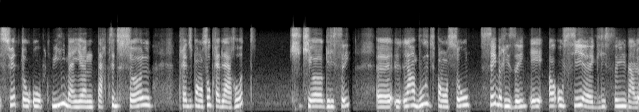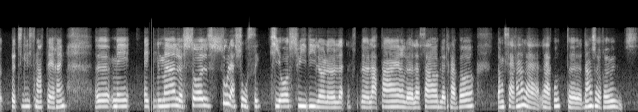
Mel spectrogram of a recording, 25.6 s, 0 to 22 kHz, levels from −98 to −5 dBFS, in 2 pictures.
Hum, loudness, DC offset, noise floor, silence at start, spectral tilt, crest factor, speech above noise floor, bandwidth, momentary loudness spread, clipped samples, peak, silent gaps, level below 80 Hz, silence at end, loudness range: none; -14 LUFS; under 0.1%; -53 dBFS; 0 s; -4.5 dB/octave; 12 dB; 39 dB; 8.2 kHz; 7 LU; under 0.1%; -2 dBFS; none; -50 dBFS; 0.05 s; 3 LU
